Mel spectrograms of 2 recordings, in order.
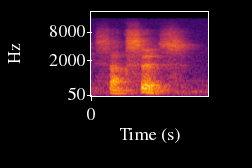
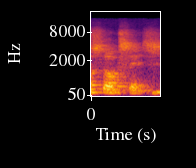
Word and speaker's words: success: Now, for example, and the word success, which some people call success. Of course, we don't have success in English. So it is indicated on the second C, starting the stressed syllable in the word.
